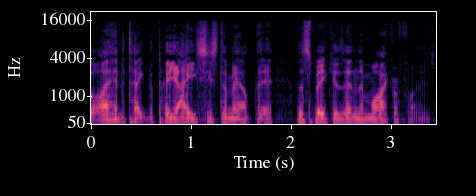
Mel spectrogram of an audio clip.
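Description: Here a man with an Australian accent talks at a very fast pace with lively intonation. The sound is dry and close, with no echo. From Melbourne, Australia (Ringwood). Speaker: comedian. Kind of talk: casual chat.

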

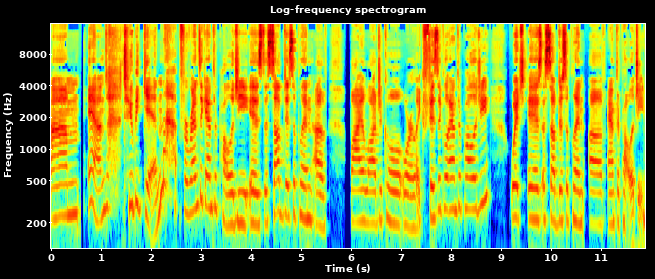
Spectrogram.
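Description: Against a silent background in a very clean recording, a woman with an unremarkable speaking voice talks at a moderate pace, fairly high in pitch, with ordinary pitch variation and very even loudness. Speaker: student anthropologist co-host. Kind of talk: casual explanation.

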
